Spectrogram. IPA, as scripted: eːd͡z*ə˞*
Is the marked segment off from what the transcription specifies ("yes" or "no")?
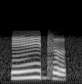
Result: yes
